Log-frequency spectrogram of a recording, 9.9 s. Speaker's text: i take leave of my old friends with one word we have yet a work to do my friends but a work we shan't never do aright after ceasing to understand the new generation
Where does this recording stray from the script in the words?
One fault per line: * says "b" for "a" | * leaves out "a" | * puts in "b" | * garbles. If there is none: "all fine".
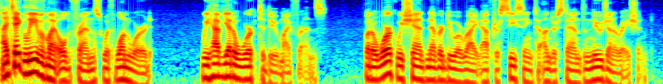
all fine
